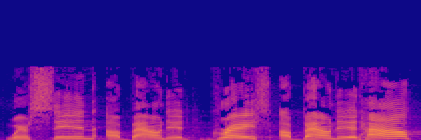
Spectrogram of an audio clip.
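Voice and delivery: slow, loud drawn-out build; preaching emphasis. Acted. Preacher leading the congregation to the answer, slow and building. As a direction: stretch each word to build the question. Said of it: "preacher builds to the answer".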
